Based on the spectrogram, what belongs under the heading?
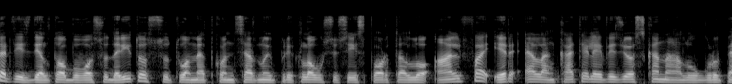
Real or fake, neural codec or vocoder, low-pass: real; none; 9.9 kHz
